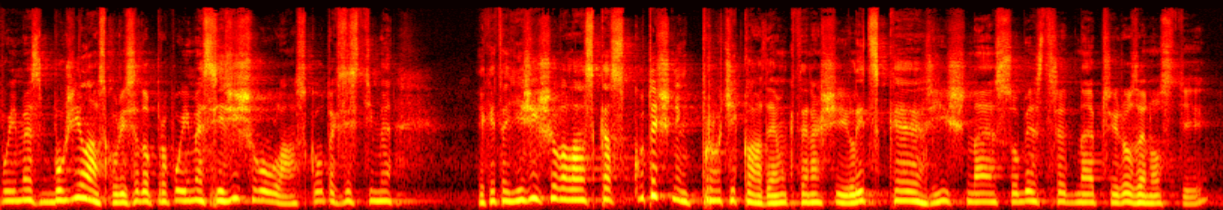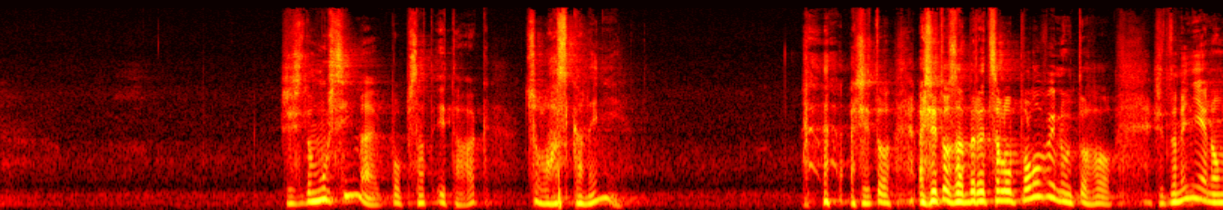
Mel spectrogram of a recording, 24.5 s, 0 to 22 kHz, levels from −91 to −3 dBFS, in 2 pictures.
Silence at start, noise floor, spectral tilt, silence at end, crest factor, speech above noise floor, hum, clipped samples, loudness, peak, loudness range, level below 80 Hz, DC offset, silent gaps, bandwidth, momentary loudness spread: 0 s; -60 dBFS; -3.5 dB/octave; 0 s; 22 dB; 35 dB; none; under 0.1%; -25 LUFS; -4 dBFS; 9 LU; -68 dBFS; under 0.1%; none; 19.5 kHz; 14 LU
